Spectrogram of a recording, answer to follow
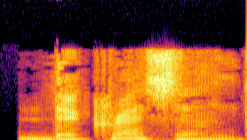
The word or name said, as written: decrescence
